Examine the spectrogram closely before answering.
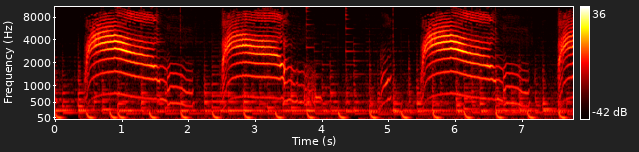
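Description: Cat meowing in long, drawn-out calls about a second each, three in a row with a fourth starting near the end, over background music with a steady thumping beat.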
